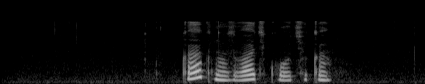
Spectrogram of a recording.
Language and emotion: Russian, neutral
